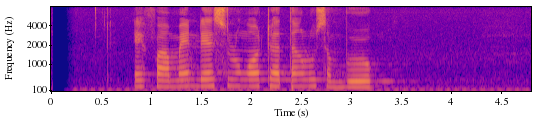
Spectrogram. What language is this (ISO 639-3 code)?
jav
